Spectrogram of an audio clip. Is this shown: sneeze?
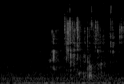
no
